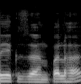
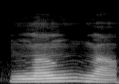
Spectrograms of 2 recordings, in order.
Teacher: ਗਲੇ 'ਚੋਂ ਆਵਾਜ਼ ਕੱਢਣੀ ਹੈ, ਨੱਕ ਥਣੀ ਬਾਹਰ ਜਾਣੀ ਹੈ।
